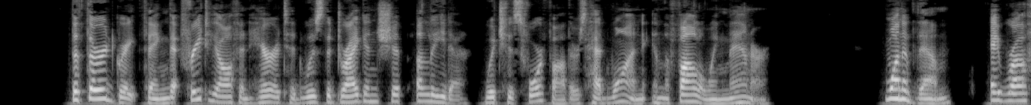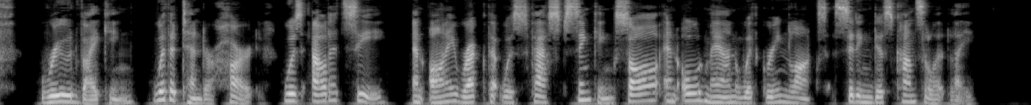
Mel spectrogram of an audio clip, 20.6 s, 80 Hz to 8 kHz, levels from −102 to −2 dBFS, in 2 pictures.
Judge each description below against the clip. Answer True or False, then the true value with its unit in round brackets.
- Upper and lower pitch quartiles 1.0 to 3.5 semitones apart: False (5.3 semitones)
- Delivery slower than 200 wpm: True (155 wpm)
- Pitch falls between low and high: True (160 Hz)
